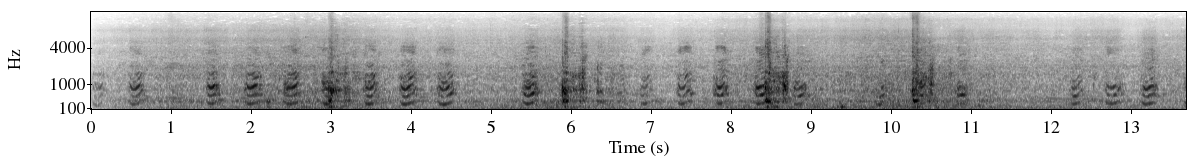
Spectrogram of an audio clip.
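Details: Big fuzzy-haired sea lion resting on a beach rock near sunset in California, giving several sharp, explosive sneezes amid a steady chorus of barking and honking calls.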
